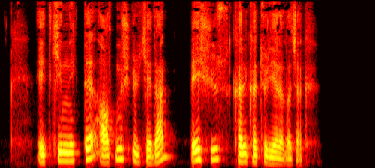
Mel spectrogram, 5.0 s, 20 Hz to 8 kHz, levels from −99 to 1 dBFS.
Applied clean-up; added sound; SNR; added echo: neural mask model Resemble Enhance denoiser.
